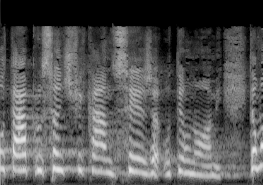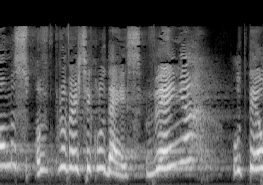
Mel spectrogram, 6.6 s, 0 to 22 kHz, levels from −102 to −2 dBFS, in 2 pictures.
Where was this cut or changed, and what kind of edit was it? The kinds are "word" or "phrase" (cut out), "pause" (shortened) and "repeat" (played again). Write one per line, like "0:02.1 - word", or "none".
none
